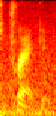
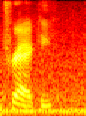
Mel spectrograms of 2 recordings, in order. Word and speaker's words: Ptracki: Starts with a P, but it's Ptracki, I believe.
